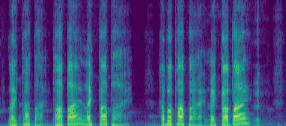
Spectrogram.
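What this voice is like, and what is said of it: Imitates another person's voice. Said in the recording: “my Danny Glover impersonation ... That's a terrible Danny Glover.”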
